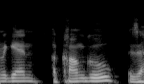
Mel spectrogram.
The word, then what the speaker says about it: Okongwu: Okongwu. Is that how am I saying it correctly? Okongwu, yeah.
